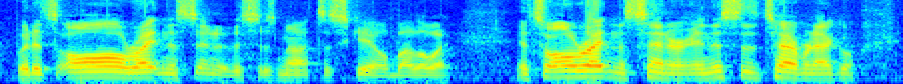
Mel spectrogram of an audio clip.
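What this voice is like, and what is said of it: Talking really fast. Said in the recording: “I'm talking really fast”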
